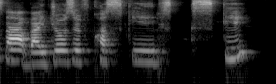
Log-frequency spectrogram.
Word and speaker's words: Kosinski: Okay, I can't pronounce that, by Joseph Kosinski. Kosinski.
